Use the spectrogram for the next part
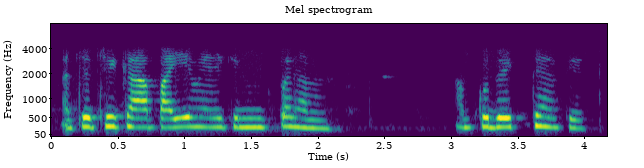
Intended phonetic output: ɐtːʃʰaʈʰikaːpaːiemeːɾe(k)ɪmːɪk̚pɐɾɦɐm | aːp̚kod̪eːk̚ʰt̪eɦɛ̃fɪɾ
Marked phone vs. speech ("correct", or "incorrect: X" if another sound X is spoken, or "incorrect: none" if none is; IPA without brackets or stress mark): correct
